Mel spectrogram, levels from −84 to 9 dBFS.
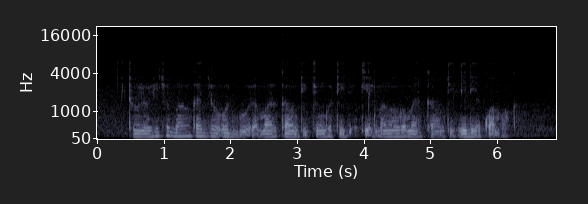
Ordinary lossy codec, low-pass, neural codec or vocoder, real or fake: none; 19.8 kHz; none; real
